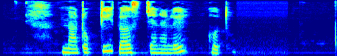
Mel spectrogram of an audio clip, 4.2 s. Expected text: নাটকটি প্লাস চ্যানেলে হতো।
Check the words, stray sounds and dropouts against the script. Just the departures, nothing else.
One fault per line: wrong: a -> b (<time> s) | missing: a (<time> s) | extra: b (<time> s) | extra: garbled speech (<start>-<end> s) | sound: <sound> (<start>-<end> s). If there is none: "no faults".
no faults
